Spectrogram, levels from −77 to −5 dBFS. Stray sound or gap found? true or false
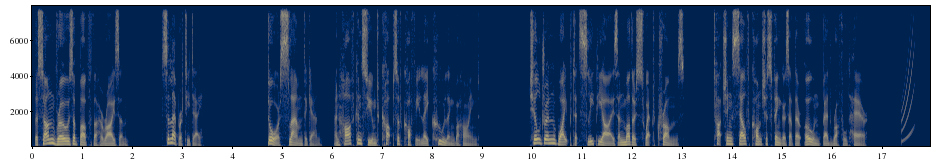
true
